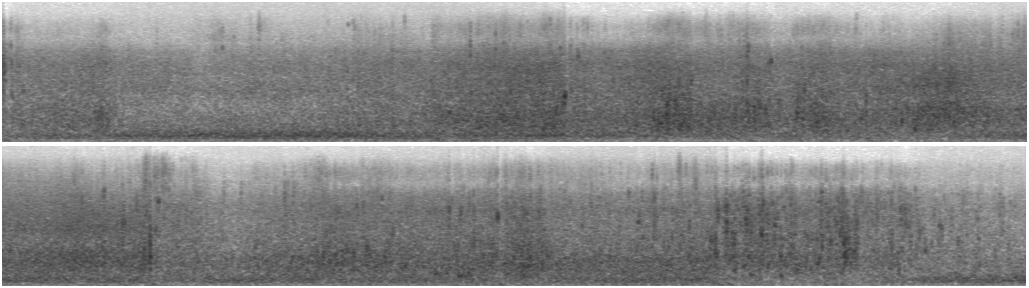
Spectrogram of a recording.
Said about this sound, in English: Leaving the raft, the boat heads for the ship.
